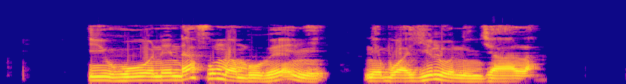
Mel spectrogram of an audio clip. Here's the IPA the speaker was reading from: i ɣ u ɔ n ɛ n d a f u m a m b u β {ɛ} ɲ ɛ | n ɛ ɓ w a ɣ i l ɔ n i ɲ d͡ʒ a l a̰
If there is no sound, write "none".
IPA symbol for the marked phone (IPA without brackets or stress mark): ɛ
